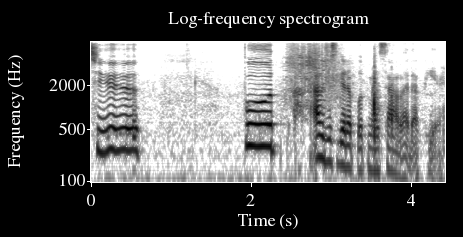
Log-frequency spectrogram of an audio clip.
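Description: This woman's voice sits high and moves through very wide pitch swings. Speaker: food vlogger. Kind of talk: casual mukbang chat. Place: home room. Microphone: camera far.

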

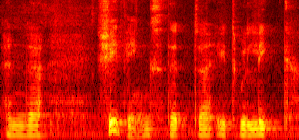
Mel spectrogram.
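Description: Light background noise sits under this recording. A man speaks at a moderate pace. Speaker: home cook host. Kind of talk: tutorial. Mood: jovial, laughing. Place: kitchen. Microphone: lapel.

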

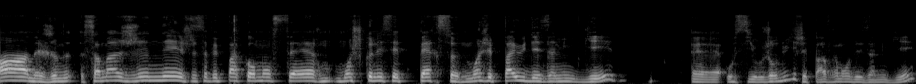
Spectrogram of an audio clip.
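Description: Here a man with a non-native accent speaks at a fairly slow pace. His pitch is fairly high and his intonation lively. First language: not French (speaking French). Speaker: vlogger. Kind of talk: personal vlog. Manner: halting. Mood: earnest, personal, reflective. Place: home room. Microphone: earbuds.

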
